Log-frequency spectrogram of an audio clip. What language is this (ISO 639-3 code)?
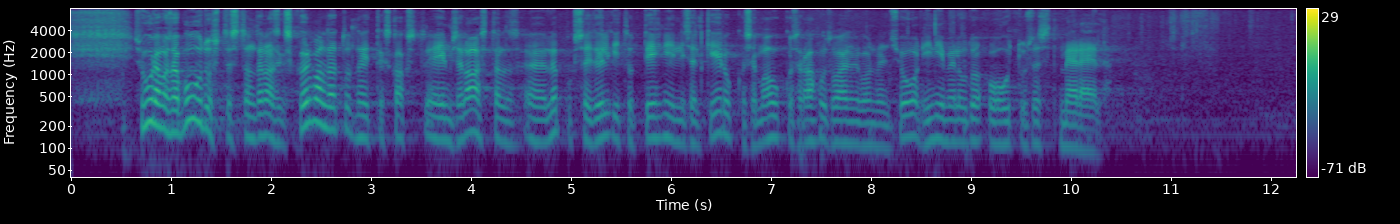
est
